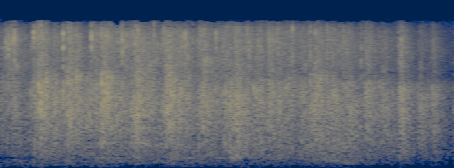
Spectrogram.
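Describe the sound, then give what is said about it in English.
An audience claps steadily, dense overlapping handclaps forming a continuous bright wash of applause that holds a fairly even loudness for several seconds with no talking. “Yeah, you can clap.”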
